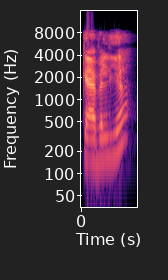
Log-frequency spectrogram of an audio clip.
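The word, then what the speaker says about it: Cavalier: ऑफ बन या फिर कवलिया आर साइलेंट है कवलिया पोट्स ट्राइब ऑफ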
